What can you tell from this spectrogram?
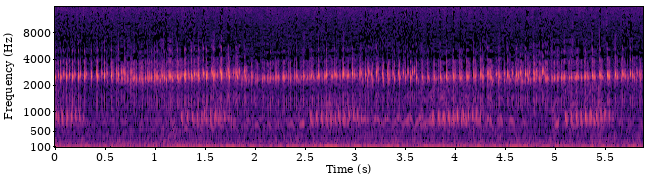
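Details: A dense chorus of boreal chorus frogs gives high, rasping pulsed trills that overlap almost without pause, in a wetland where Wilson's snipe make wing sounds and sandhill cranes call.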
